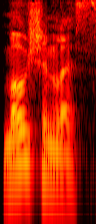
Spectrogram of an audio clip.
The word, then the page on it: motionless: American English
